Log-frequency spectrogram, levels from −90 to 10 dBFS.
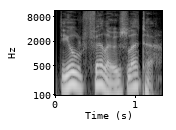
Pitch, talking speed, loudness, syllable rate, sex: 135 Hz, 180 wpm, -16 LUFS, 4.9 syllables/s, male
